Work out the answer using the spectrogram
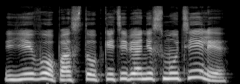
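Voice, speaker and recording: A woman voicing a bitter, mocking estranged husband who spits out his words slowly. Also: a little high, clean tone, no echo, lightly acted.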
